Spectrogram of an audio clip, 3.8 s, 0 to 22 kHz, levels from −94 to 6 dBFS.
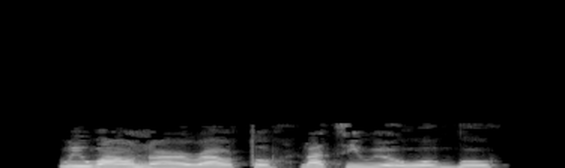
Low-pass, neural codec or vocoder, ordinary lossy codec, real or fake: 7.2 kHz; autoencoder, 48 kHz, 128 numbers a frame, DAC-VAE, trained on Japanese speech; MP3, 24 kbps; fake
